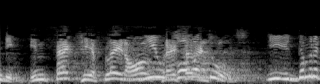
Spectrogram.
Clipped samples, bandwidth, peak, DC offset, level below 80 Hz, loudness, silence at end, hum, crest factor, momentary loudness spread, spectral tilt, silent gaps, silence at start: under 0.1%; 6.2 kHz; -2 dBFS; under 0.1%; -54 dBFS; -13 LUFS; 0 s; none; 12 dB; 5 LU; -8 dB/octave; none; 0 s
